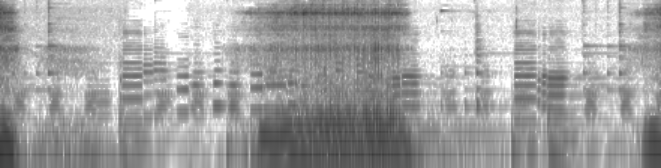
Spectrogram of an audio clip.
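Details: Husband snoring: a loud, deep rattling snore that rises and fades once over light background music.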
